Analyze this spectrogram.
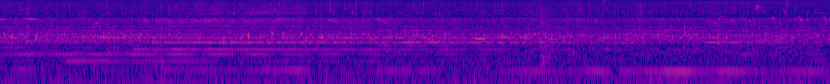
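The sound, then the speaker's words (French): A stream flows steadily and softly, a continuous gentle rush of water with no pauses, accompanied by faint sustained humming tones underneath. “L'eau du ruisseau qui s'écoule.”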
